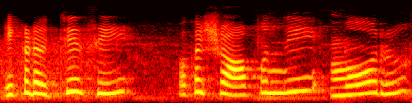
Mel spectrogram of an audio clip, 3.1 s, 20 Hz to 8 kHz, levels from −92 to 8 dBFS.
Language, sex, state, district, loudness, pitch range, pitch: Telugu, female, Andhra Pradesh, Sri Satya Sai, -16 LUFS, 270-340 Hz, 310 Hz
